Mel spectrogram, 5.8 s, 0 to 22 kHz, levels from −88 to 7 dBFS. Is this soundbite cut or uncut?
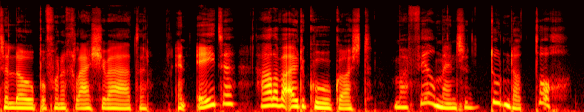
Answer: cut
